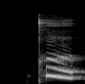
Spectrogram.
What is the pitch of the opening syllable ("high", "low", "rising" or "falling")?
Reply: falling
